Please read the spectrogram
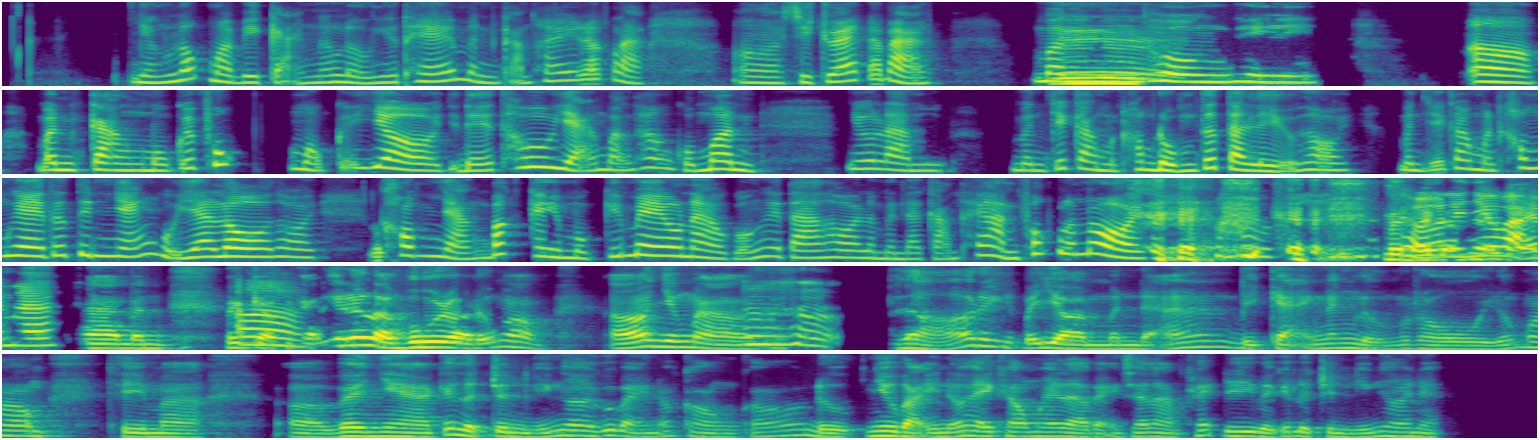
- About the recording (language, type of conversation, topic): Vietnamese, podcast, Bạn cân bằng giữa công việc và nghỉ ngơi như thế nào?
- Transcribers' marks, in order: tapping; other background noise; laugh; laughing while speaking: "ừ"; laugh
